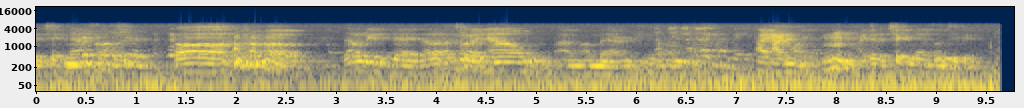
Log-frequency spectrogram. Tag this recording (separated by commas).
Speech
